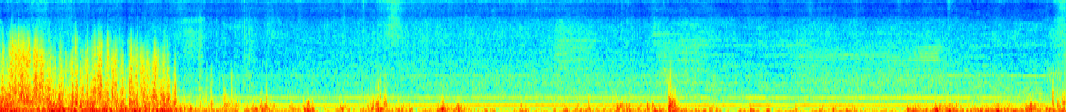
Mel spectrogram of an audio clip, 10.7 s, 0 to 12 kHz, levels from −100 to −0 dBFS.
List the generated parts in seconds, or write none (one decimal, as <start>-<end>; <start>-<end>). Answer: 7.0-8.1; 9.7-10.7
